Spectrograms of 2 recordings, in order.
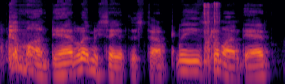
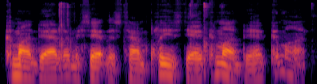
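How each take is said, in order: First: Higher-pitched begging little cactus; insistent pleading kid. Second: Understated little cactus begging Dad; mild pleading. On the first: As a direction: imitate a child pestering Dad, pitched up. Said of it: "and the little cactus was still". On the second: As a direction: lightly coax Dad, close to your own voice. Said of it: "the smaller cactus said to the bigger cactus". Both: Retold or imitated.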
